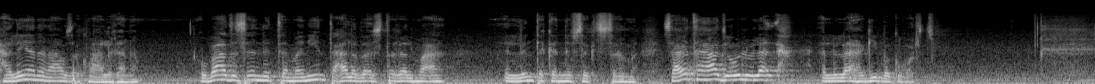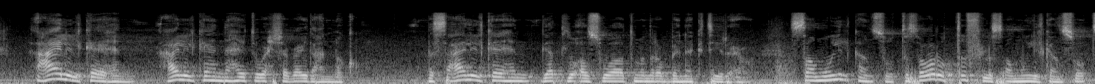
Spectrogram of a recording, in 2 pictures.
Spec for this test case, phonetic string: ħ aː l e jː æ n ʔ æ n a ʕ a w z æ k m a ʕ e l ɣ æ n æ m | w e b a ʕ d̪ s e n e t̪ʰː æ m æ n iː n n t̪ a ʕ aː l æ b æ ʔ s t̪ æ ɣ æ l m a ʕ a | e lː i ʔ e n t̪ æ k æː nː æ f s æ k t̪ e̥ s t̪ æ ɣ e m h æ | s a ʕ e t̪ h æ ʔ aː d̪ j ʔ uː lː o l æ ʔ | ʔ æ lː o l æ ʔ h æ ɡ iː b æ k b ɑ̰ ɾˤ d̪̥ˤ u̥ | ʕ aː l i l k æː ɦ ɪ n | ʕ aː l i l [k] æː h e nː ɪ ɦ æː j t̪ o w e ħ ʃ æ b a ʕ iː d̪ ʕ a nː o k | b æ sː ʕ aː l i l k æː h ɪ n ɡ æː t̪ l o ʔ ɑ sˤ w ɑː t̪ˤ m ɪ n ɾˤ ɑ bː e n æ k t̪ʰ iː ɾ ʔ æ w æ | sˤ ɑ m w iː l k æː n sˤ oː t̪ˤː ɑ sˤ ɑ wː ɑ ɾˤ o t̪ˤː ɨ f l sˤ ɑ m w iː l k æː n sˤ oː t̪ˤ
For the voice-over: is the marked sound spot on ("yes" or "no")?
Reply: yes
